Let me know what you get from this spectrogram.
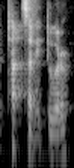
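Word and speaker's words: सवितुर्: Sorry, that's a short U, not a long U. Savitur Varēnyam.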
